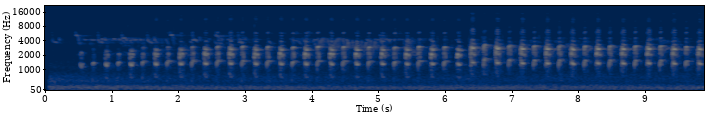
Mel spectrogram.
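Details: {'caption': 'Common snipe singing: a long, steady series of sharp, double-toned chipping notes, about two and a half per second, starting softly and growing louder, with a faint thin whistle early on.'}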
